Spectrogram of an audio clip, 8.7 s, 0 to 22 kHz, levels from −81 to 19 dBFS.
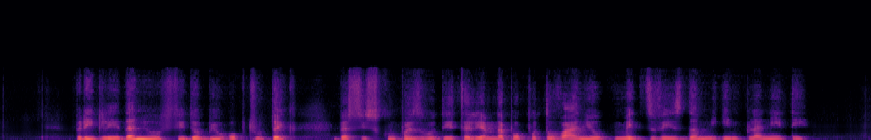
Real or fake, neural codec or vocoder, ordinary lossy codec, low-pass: fake; codec, 24 kHz, 0.5 kbps, DualCodec; none; none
